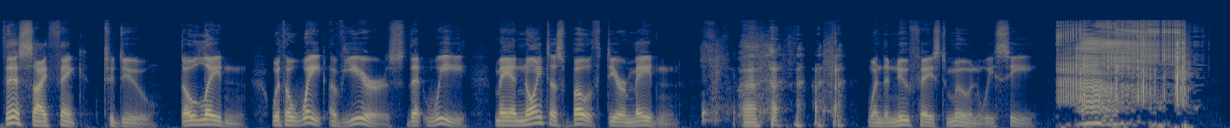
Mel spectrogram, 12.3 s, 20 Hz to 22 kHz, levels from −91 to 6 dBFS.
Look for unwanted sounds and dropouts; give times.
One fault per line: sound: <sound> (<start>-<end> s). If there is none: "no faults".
sound: laugh (7.0-8.6 s)
sound: squeak (10.6-12.1 s)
